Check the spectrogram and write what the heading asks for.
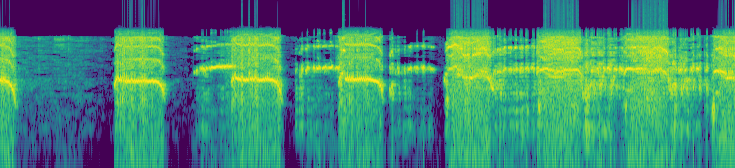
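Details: A pair of barn owls communicating: loud, harsh, rasping screeches in bursts of under a second to several seconds, some overlapping, with short gaps of silence between them.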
